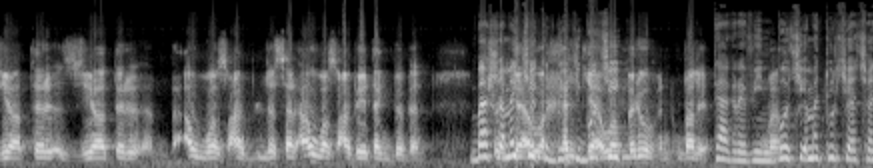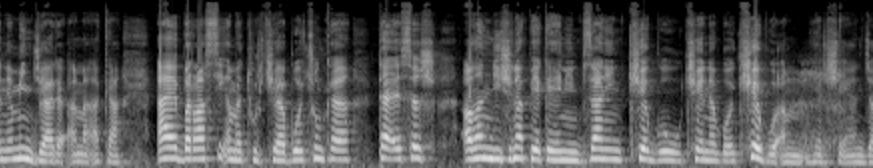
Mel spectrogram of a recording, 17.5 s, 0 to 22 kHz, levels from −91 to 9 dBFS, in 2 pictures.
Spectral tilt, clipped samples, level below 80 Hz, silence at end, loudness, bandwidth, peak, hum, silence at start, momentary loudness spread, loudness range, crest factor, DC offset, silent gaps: -4.5 dB/octave; 0.3%; -46 dBFS; 0 s; -13 LUFS; 19 kHz; 0 dBFS; none; 0 s; 10 LU; 4 LU; 12 dB; under 0.1%; none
